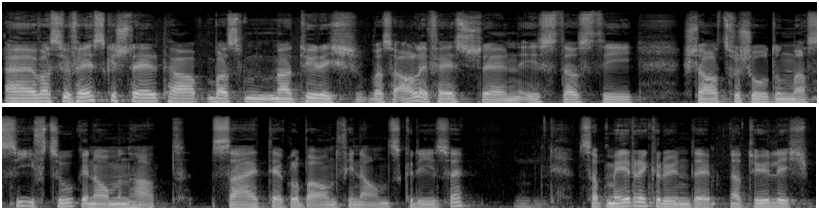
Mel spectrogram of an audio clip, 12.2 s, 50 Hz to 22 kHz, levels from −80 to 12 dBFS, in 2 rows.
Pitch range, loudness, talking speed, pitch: 105-125 Hz, -20 LUFS, 125 wpm, 115 Hz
